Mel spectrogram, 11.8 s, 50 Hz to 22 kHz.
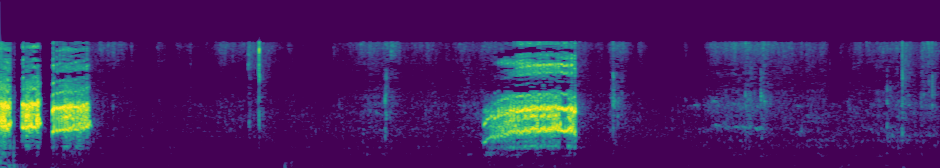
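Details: Decoy hen chicken from the 2020 season, used to lure birds for trapping: two loud, harsh, harmonic calls about five seconds apart, the first choppy and the second a drawn-out squawk, with quiet gaps and faint clicks between.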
